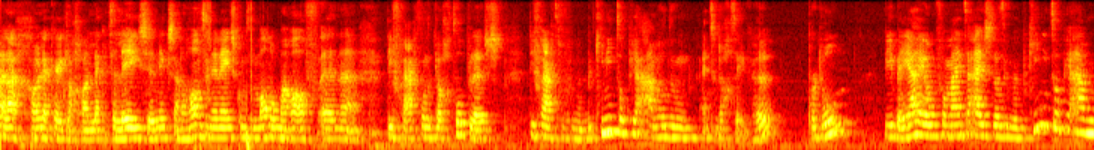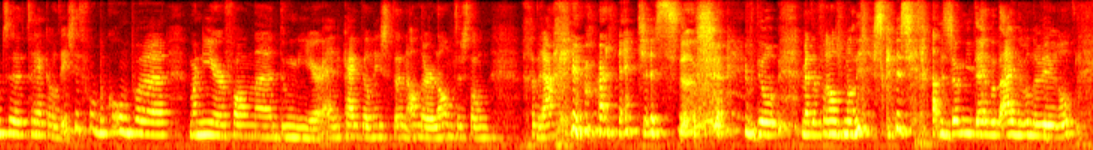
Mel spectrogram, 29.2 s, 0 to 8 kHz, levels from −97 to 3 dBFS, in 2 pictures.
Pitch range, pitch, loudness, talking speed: 165-225 Hz, 190 Hz, -18 LUFS, 215 wpm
